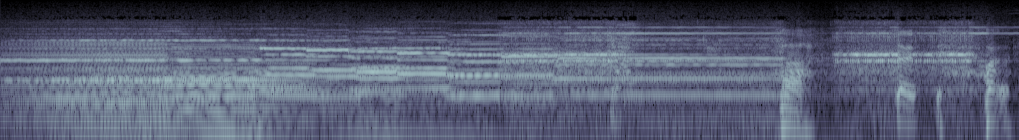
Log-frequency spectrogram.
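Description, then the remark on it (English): A telephone bell rings over dense, sustained tonal sound, with a few brief rising and falling tones near the end. “The phone.”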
